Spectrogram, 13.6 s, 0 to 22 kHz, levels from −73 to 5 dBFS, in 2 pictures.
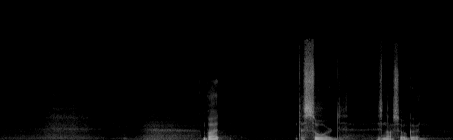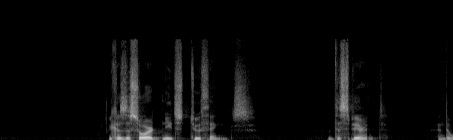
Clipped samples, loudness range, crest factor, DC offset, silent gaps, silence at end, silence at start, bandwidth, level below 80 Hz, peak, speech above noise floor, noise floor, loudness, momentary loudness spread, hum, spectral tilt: under 0.1%; 14 LU; 26 dB; under 0.1%; none; 0 s; 3.05 s; 16 kHz; -64 dBFS; -4 dBFS; 45 dB; -71 dBFS; -26 LUFS; 24 LU; none; -4 dB/octave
